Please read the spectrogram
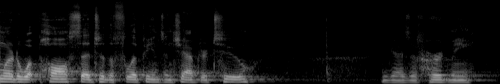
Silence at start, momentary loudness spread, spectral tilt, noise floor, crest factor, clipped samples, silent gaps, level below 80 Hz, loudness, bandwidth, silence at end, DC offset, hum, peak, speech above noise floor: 0 s; 14 LU; -6 dB/octave; -64 dBFS; 20 dB; under 0.1%; none; -82 dBFS; -32 LUFS; over 20 kHz; 0.2 s; under 0.1%; none; -14 dBFS; 33 dB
